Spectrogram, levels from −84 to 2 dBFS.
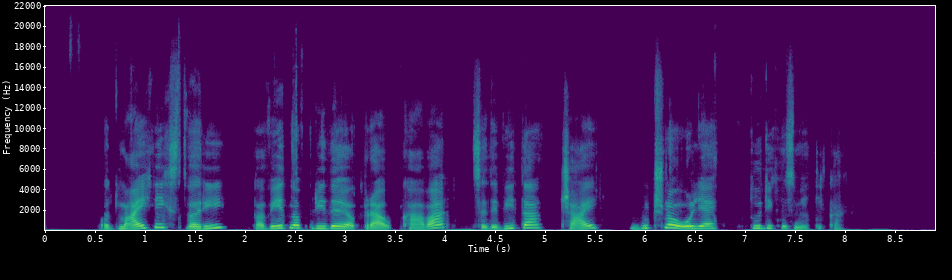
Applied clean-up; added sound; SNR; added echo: neural mask model Resemble Enhance denoiser.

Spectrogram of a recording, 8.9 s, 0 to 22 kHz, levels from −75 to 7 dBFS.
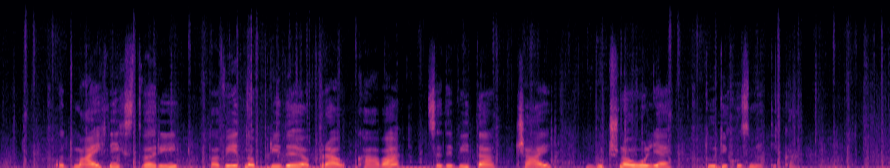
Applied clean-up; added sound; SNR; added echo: none; Livestock, farm animals, working animals; 9 dB; none.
